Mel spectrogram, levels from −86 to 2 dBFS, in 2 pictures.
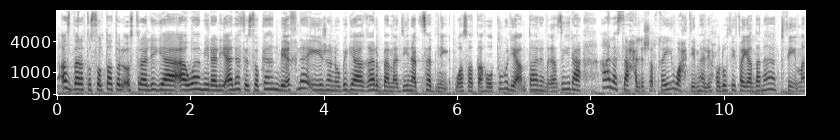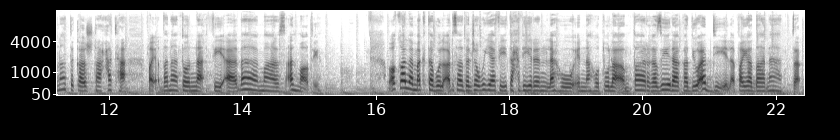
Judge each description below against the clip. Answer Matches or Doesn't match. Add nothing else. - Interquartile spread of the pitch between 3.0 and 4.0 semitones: Matches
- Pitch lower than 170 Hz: Doesn't match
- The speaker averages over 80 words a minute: Matches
